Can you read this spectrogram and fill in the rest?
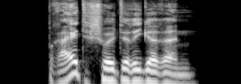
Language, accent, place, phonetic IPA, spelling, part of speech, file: German, Germany, Berlin, [ˈbʁaɪ̯tˌʃʊltəʁɪɡəʁən], breitschulterigeren, adjective, De-breitschulterigeren.ogg
- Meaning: inflection of breitschulterig: 1. strong genitive masculine/neuter singular comparative degree 2. weak/mixed genitive/dative all-gender singular comparative degree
